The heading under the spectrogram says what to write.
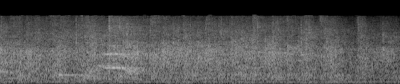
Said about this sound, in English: I just said that to get the applause because I think it deserves applause too.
